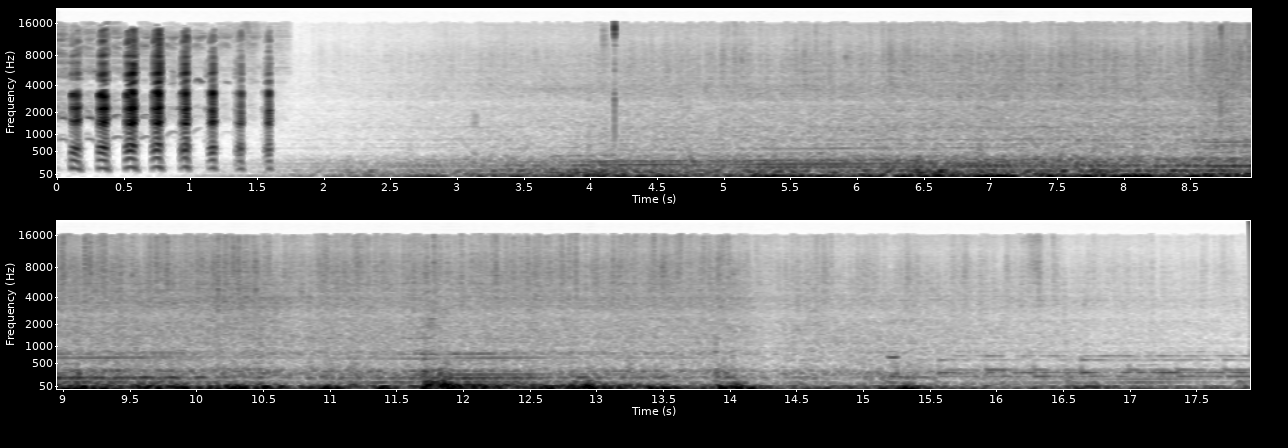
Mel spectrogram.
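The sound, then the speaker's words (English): A Ford Mustang Mach-E electric car plays its artificial propulsion sound, a low, steady whirring hum. It swells in after a rapid series of sharp clicks at the start and then holds as a fairly loud rumbling drone. “That's an artificial propulsive sound. And it's, we took the Mach-E out and drove it in Williamsburg, and I'll tell you what, it was pretty quiet.”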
